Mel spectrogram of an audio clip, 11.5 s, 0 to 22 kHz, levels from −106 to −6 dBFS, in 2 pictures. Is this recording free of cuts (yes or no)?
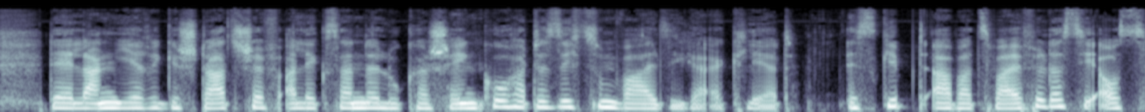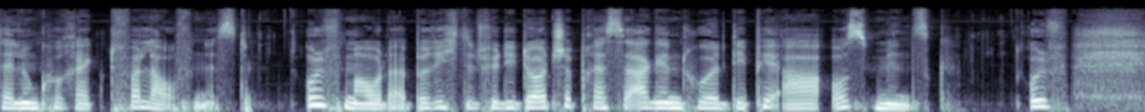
yes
